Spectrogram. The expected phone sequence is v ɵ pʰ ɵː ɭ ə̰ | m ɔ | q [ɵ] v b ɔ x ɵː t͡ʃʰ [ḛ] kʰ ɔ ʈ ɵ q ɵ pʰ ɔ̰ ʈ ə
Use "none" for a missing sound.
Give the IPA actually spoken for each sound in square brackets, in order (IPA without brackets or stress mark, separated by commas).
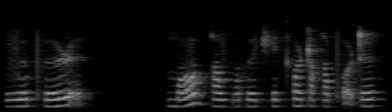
ɔ, e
